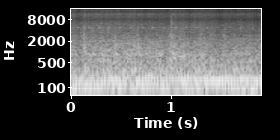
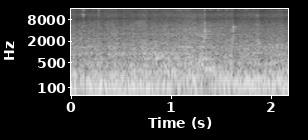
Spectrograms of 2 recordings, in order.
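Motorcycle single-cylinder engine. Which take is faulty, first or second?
second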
